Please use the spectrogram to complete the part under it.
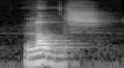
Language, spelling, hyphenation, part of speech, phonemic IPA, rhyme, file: Dutch, lans, lans, noun, /lɑns/, -ɑns, Nl-lans.ogg
- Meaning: a lance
